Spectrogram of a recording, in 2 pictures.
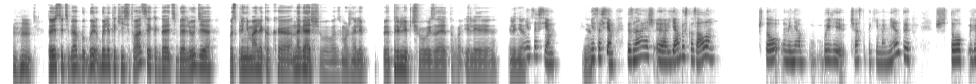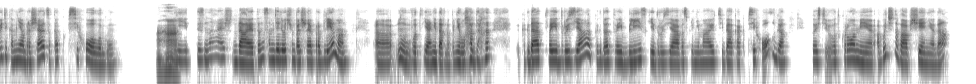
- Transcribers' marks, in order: laughing while speaking: "поняла, да"
- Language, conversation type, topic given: Russian, advice, Как мне повысить самооценку и укрепить личные границы?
